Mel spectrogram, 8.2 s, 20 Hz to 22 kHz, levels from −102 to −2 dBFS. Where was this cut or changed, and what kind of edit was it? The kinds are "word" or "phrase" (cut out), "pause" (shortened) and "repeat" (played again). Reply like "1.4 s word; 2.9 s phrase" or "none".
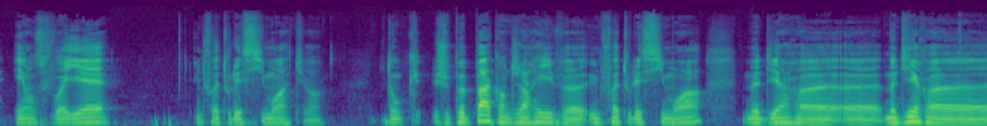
none

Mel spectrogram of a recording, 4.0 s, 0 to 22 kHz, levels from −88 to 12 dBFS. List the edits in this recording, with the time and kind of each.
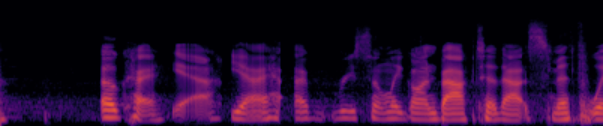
1.5 s pause

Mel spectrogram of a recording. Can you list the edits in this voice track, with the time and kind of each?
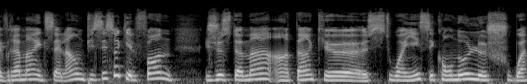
none

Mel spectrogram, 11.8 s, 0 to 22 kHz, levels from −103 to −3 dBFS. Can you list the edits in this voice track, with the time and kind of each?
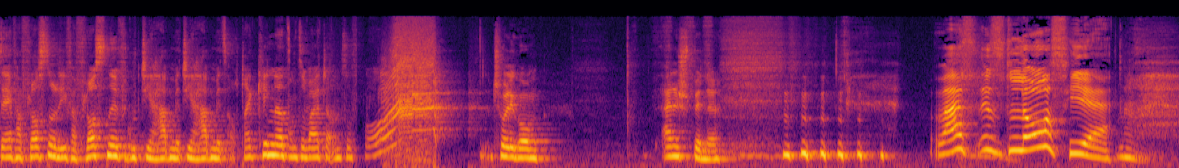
1.3 s phrase; 1.8 s repeat; 2.9 s word

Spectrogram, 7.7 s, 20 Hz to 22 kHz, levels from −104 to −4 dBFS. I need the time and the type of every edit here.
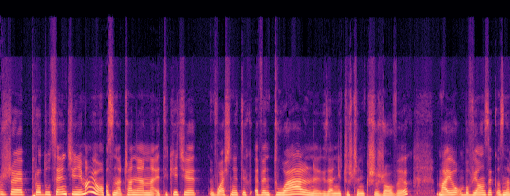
1.5 s word

